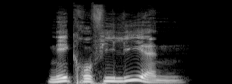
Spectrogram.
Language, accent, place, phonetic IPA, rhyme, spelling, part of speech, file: German, Germany, Berlin, [ˌnekʁofiˈliːən], -iːən, Nekrophilien, noun, De-Nekrophilien.ogg
- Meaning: plural of Nekrophilie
